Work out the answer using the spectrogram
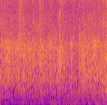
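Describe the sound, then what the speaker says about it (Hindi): A church congregation claps together during a Hindi Christian service, a dense continuous wash of many hands at steady volume throughout, without clear voices on top. "ताली बजा के प्रभु के नाम को"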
